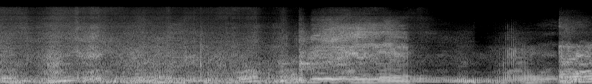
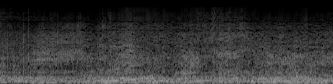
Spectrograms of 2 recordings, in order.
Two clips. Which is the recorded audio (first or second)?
second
